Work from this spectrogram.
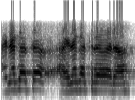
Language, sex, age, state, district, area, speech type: Malayalam, male, 60+, Kerala, Malappuram, rural, conversation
